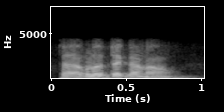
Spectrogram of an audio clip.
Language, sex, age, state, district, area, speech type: Malayalam, male, 18-30, Kerala, Kozhikode, rural, conversation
